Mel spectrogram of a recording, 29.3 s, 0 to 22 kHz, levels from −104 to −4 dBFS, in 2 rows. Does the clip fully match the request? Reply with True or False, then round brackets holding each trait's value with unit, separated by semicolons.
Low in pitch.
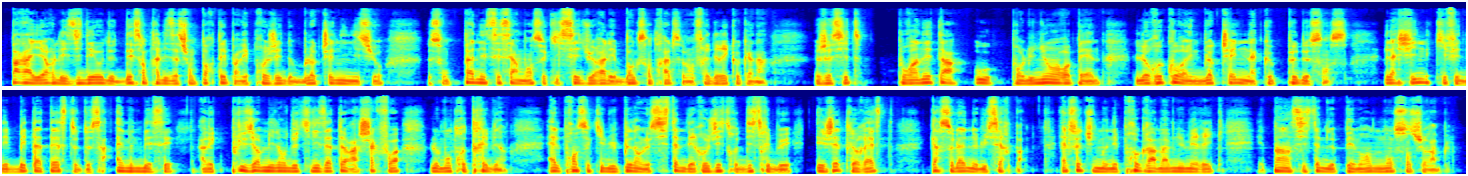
True (105 Hz)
